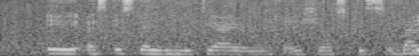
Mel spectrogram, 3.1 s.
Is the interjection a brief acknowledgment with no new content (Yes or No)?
No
